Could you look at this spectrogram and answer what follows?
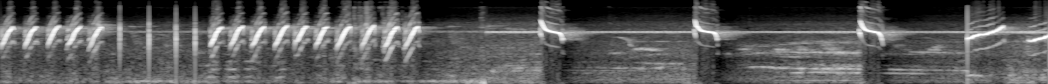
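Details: Cigun used as a decoy to stimulate other cigun to sing and perform the bren: rapid runs of sharp upslurred chirps in two bursts, then a sustained high thin whistle broken by abrupt swooping notes about once a second.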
